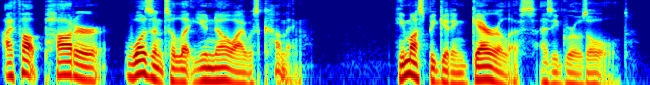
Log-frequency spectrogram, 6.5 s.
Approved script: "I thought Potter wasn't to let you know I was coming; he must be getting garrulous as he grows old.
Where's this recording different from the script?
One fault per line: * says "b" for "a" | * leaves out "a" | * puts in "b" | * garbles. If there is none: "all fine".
all fine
